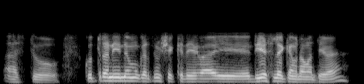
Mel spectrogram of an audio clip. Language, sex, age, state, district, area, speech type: Sanskrit, male, 18-30, West Bengal, Dakshin Dinajpur, rural, conversation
